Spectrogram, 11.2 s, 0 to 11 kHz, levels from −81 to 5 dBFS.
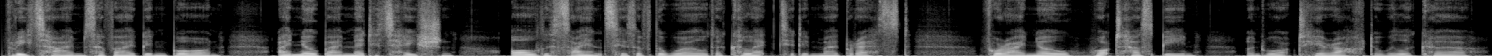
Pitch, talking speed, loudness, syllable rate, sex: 165 Hz, 170 wpm, -20 LUFS, 4.6 syllables/s, female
